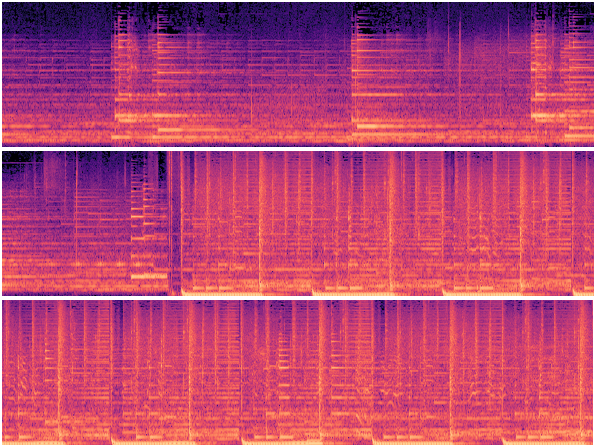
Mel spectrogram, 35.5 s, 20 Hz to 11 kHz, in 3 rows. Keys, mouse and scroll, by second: 2.2 alt+click, 3.5 alt+click, 5.4-6.2 typing, 8.5-10.1 typing, 15.3 double click, 17.5 alt+click, 20.0 double click, 31.4 double click.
